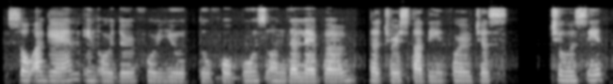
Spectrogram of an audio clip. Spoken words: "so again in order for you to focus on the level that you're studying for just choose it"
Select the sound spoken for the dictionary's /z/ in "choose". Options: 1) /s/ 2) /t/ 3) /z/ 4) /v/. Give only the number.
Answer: 1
